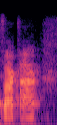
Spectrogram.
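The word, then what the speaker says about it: varchar: say very careful so everybody pronounces this differently and I mean it doesn't really matter I've always said varkar um anyway but I see people uh say convert to varkar all the time and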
